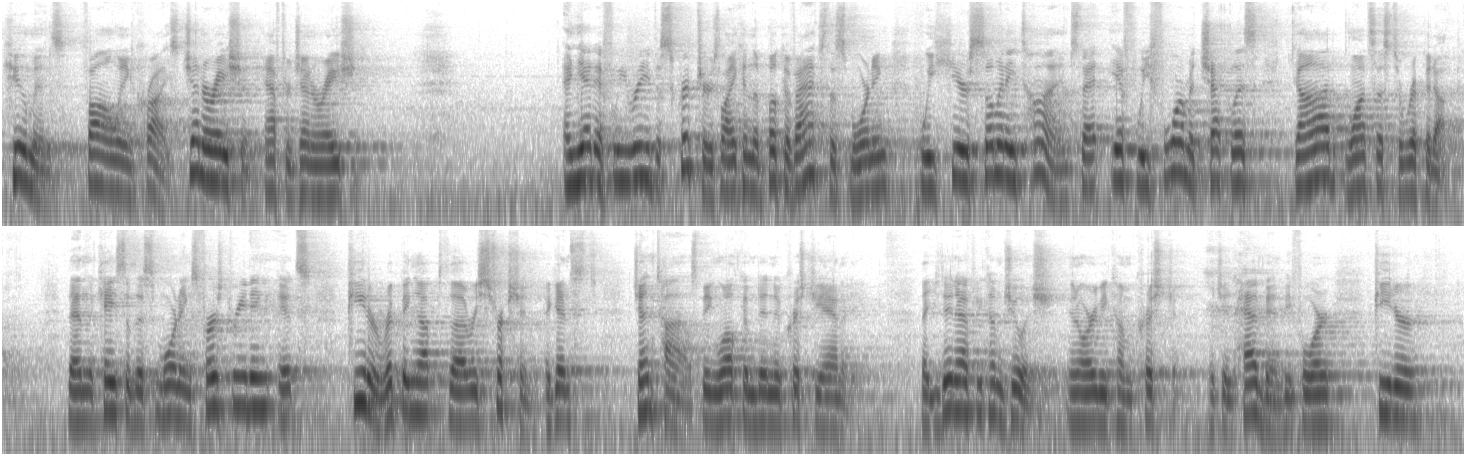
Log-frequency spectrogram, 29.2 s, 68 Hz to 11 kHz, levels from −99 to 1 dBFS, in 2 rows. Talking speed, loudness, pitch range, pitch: 160 wpm, -32 LUFS, 135-180 Hz, 150 Hz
